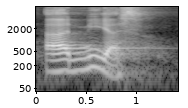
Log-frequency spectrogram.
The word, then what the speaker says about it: Aeneas: So it's Aeneas. You got to get the short A sound there, okay? Peter found a man named Aeneas who was paralyzed and had been bedridden for 8 years.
